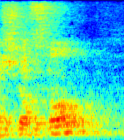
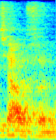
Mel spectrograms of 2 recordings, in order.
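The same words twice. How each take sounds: First: The name is said with French sounds. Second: The name is said with Spanish sounds. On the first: "En Francia me dicen Chausson" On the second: "en España me dicen Chausson"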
